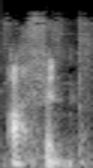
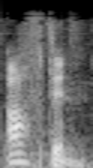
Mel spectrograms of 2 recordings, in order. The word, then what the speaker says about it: often: people like to pronounce often right they kind of leave out the strong T sound while other people say often that's right both forms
